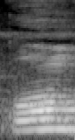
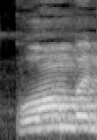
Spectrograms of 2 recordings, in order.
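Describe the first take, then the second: First: The word ends without a b sound. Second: The word ends with a b sound. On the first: The speaker calls it right. "कोम पढ़ते हैं" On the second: The speaker calls it wrong. "कोम्ब नहीं पढ़ते हैं"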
